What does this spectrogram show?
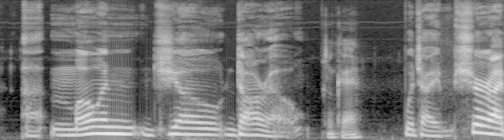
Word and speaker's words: Mohenjo-daro: And it is called, I'm probably going to butcher this, but I believe it's pronounced Mohenjo-Daro.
